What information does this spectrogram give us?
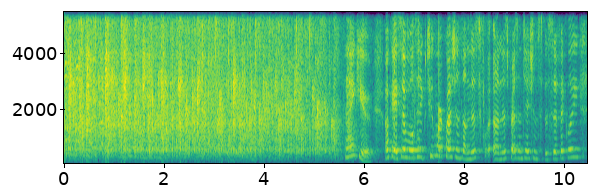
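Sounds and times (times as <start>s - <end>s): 
audience applause: 0.0s - 5.6s
speech: 5.8s - 10.4s.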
